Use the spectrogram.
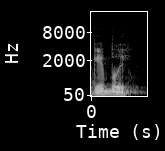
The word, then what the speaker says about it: Ghibli: It's apparently Ghibli, not Ghibli. We had a comment saying, "Oh, can you do more Studio Ghibli?"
